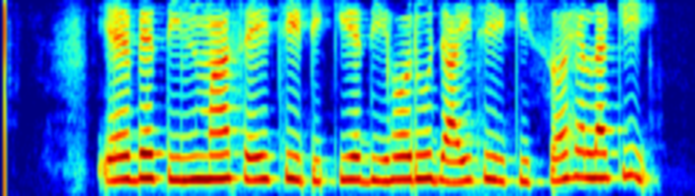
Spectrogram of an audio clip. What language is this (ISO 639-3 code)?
ori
